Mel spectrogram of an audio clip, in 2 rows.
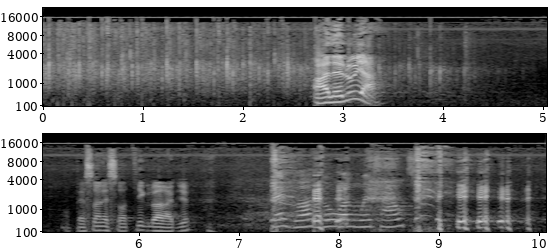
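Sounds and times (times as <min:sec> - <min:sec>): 
church congregation applause during a service: 0:00.0 - 0:04.7
speech: 0:02.7 - 0:03.5, 0:05.4 - 0:10.0
laughter: 0:06.7 - 0:10.0.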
